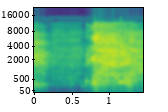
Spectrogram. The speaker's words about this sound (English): Pardon me. When I laugh spontaneously, sometimes I cough.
